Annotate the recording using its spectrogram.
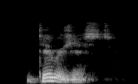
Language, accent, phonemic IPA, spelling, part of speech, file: English, Southern England, /ˌdɪɹɪˈʒɪst/, dirigist, adjective / noun, LL-Q1860 (eng)-dirigist.wav
- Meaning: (adjective) Alternative form of dirigiste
